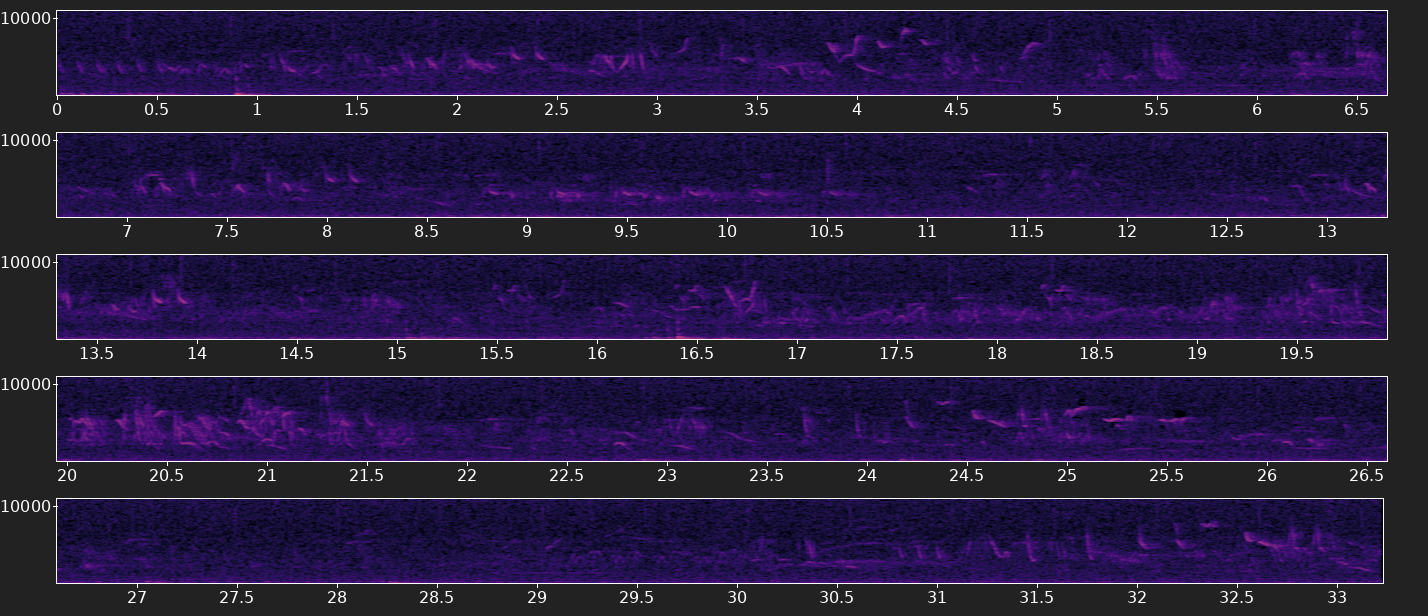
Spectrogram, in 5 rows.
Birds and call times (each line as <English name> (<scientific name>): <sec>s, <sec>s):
Common Bulbul (Pycnonotus barbatus): 9.6s
White-browed Sparrow-Weaver (Plocepasser mahali): 20.6s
